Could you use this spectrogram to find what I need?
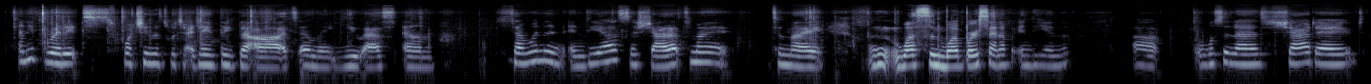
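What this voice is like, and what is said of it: Awkward put-on British accent. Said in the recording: “Oh my god, it sounds awful... what is this accent I am doing?”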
